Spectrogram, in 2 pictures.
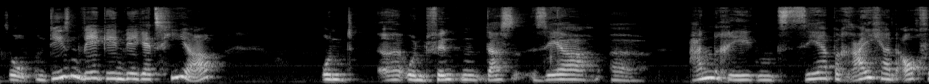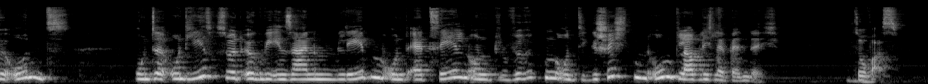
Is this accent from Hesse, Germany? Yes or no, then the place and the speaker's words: yes; near Giessen, Hesse, Germany; moved away as an adult; also born or lived in Argentina / Reichelsheim; Wir kommen aus Gießen, aus der Nähe von Gießen in Hessen, kennen uns schon aus der Schule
